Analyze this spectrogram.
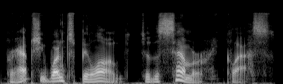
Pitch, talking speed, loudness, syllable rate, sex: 125 Hz, 170 wpm, -21 LUFS, 5.3 syllables/s, male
